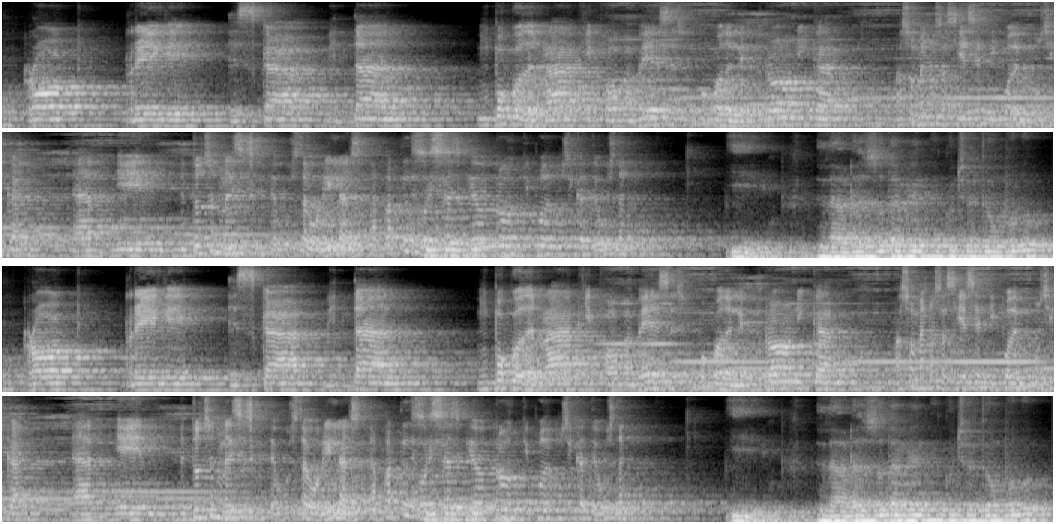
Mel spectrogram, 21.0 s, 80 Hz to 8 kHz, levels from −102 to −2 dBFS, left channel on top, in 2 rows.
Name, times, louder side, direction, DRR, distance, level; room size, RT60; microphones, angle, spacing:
voice 1, 0.2-0.6 1.2-1.9 2.3-4.0 4.8-8.4 8.9-10.7 11.2-16.8, right 1 dB, 80° right, 2 dB, 1.1 m, -24 dB
sound 1, 5.8-13.1, right 3 dB, 40° right, 1.1 m, -32 dB
voice 2, 14.6-15.1 17.8-18.1 18.7-20.8, right 1 dB, 15° right, -1 dB, 1.0 m, -16 dB
10.5 x 6.9 x 4.6 m, 2.8 s
head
